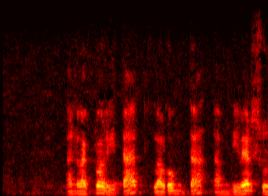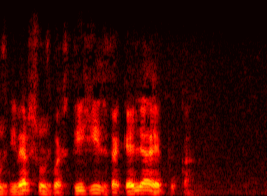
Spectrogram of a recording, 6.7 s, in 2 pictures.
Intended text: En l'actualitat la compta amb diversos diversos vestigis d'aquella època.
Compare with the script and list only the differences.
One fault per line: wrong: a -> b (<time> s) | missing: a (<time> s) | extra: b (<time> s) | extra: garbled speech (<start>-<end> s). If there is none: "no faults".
no faults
